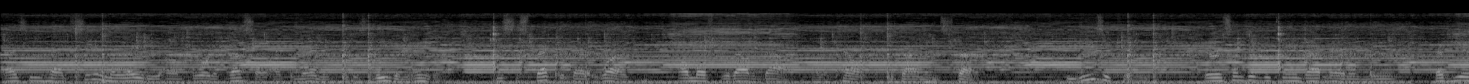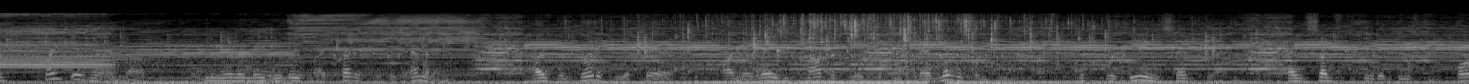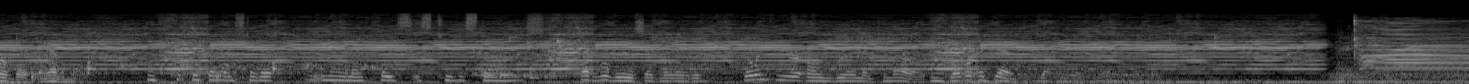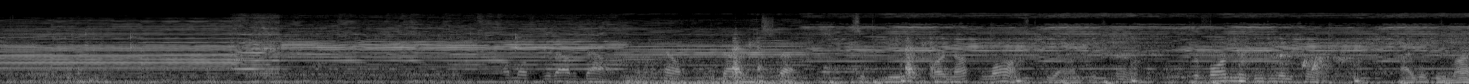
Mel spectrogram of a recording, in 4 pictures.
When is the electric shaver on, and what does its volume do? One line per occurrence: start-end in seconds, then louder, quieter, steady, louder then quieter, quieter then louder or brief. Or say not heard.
0.0-58.7 steady.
